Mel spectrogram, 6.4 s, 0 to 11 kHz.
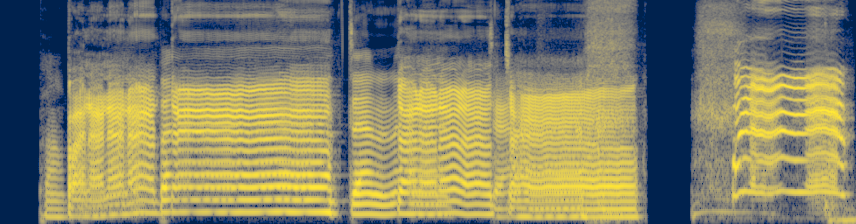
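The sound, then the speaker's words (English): A voice imitates the distorted opening guitar riff of a 1968 song: loud, buzzing, wavering sung notes in three bursts with short pauses between, the final phrase rising higher and thinner. “Yes, comes screaming in with that with that riff.”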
